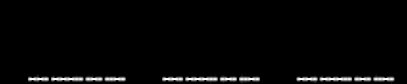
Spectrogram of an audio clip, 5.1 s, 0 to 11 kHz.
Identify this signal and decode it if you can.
Morse code, heard as a keyed tone, about 53 wpm, 700 Hz. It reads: G8RF G8RF G8RF
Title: DXCC-100 Call Signs - 4 Characters - Repeated 3x - 50wpm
